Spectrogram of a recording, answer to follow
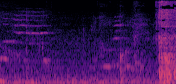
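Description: Faint, brief high-pitched squeaky tones, then a person starts slurping cold soba noodles loudly right at the end.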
